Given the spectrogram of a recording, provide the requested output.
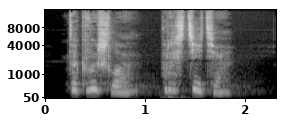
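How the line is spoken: Barely audible babble. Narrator (Russian): Лепечу еле слышно

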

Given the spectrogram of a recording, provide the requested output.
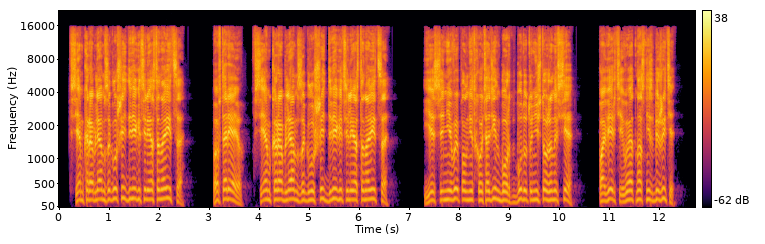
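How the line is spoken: Shouting over radio. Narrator (Russian): крикнул я в эфир

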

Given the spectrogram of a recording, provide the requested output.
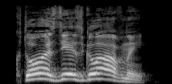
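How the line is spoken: Shout. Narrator (Russian): крикнул он

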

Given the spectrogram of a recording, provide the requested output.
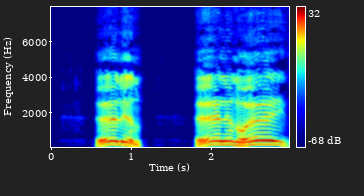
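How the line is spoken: Shouting. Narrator (Russian): закричал Поль Ховер

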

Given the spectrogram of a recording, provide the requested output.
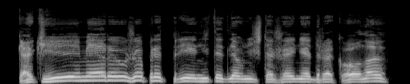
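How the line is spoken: Booming pronouncement. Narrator (Russian): зычным голосом изрек правитель

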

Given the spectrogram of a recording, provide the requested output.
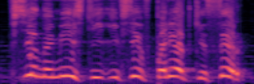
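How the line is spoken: Barking. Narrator (Russian): рявкнул он

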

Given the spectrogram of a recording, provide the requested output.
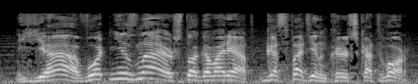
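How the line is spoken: Yelling. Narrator (Russian): заорал Вильям

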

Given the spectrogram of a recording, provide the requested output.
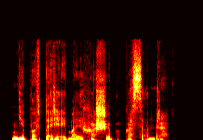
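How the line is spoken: Quiet, pained plea. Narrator (Russian): тихо попросила Ба, и в ее голосе прозвучало столько боли

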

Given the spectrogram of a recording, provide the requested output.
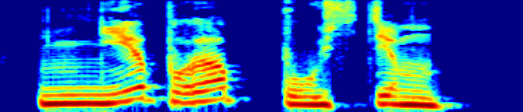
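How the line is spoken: Hoarse bass, woman confirming. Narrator (Russian): простуженным басом подтвердила вторая

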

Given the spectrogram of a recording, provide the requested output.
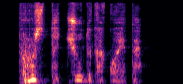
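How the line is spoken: Whisper. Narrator (Russian): прошептал он

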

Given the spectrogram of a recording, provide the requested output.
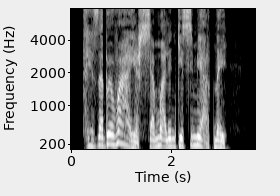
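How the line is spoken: Menacing hiss. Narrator (Russian): угрожающе прошипела Кера

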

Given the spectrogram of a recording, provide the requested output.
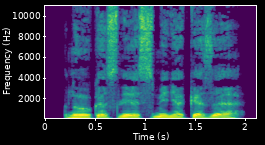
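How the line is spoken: Roaring. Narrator (Russian): взревел клоун

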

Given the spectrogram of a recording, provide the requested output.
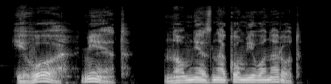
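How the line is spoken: Calm. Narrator (Russian): ответил он спокойно

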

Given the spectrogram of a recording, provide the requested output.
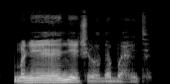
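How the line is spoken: Old man's deep voice. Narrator (Russian): пробасил старик

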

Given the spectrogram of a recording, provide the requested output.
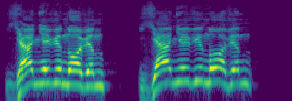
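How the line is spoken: Loud repeated insistence. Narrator (Russian): через каждые 5 минут он только громко уверял

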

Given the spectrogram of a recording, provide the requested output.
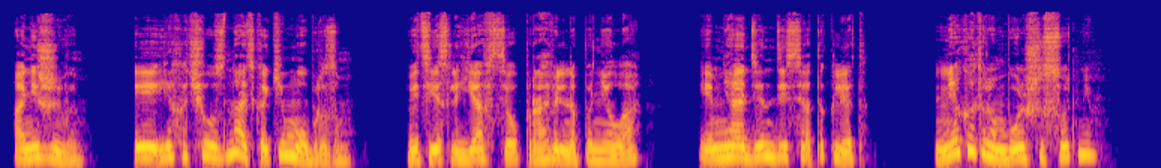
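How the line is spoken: Calm casual confirmation. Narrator (Russian): подтвердил Казаков спокойно, будто обсуждал погоду

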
